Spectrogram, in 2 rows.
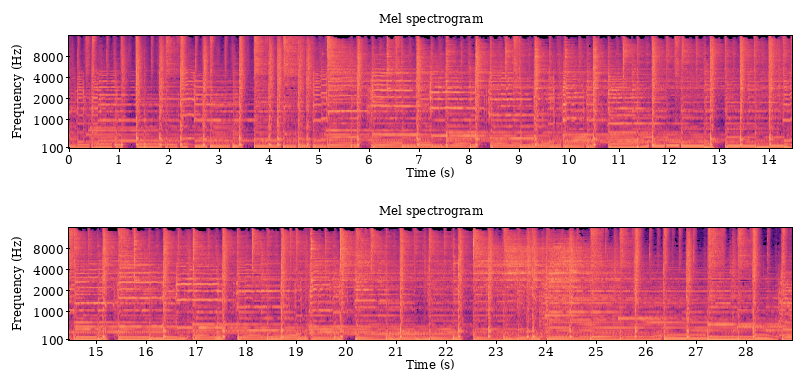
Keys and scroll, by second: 0.0-1.2 typing, 2.3-5.2 typing, 6.6 ctrl+space, 7.5 ctrl+space, 8.2-16.2 typing, 16.7 ctrl+space, 17.7 space, 18.1 space, 24.4 1, 26.9 ctrl+space.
